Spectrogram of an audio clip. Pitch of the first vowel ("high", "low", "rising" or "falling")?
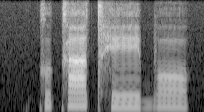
low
